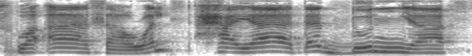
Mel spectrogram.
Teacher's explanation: ہا سانس جاری کریں گے، یا کے اوپر کھڑا زبر ہے، ایک الف کے برابر لمبا کریں گے۔ تا کو دال سے ملائیں گے، دنیا۔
